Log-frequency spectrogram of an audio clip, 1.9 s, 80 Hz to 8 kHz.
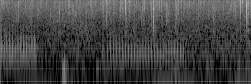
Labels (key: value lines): label: biophony, croak
recorder: SoundTrap 500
